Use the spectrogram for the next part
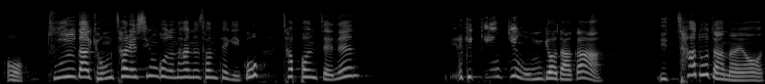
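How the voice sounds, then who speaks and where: Lively woman teaching a children's Bible lesson. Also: sits high. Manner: lively, asks children questions and acts out scenes.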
